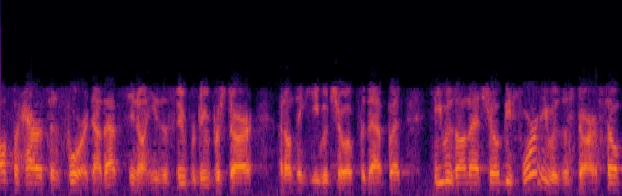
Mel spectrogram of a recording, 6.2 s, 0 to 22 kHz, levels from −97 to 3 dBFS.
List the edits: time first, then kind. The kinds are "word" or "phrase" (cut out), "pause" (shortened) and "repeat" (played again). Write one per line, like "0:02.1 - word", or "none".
0:03.3 - word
